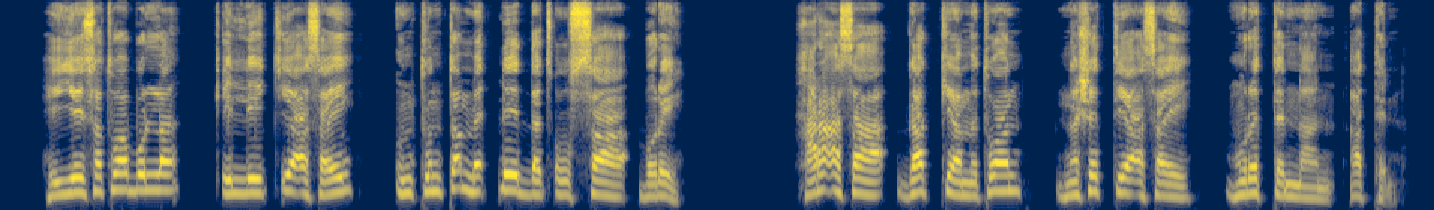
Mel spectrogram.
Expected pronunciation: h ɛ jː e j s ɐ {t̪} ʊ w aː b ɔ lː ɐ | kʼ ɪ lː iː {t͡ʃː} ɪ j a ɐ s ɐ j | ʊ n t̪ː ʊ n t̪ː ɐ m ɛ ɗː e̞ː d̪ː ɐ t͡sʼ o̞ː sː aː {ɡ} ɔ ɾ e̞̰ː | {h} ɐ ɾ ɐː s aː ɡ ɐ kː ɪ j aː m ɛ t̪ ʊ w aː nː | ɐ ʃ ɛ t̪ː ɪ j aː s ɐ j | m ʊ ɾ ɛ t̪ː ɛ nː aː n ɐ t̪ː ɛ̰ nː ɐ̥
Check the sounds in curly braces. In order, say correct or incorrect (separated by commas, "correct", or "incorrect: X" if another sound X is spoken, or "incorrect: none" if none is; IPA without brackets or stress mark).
correct, incorrect: t͡ʃʼː, incorrect: b, correct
